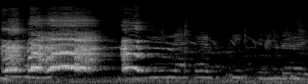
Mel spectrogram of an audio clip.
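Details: Rooster crowing in the morning, a loud raspy crow ending about one second in, followed by a short final burst, then faint talking in the background.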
